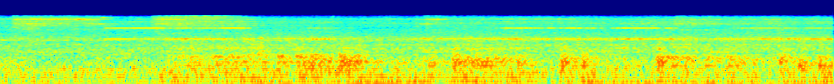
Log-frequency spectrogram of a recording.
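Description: Vitória–Minas Railway passenger train running, heard from inside a coach: a steady rumble of wheels on the rails, with high wheel squeal coming and going as the train rounds a curve.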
